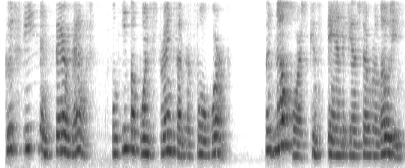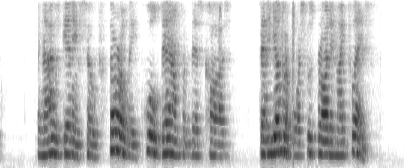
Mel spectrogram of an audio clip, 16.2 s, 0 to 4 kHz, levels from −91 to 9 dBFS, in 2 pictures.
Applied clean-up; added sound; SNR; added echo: neural mask model DeepFilterNet 3.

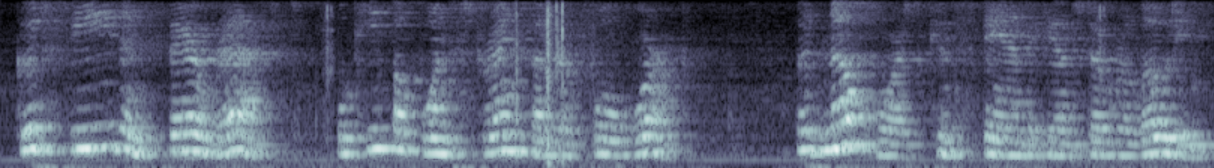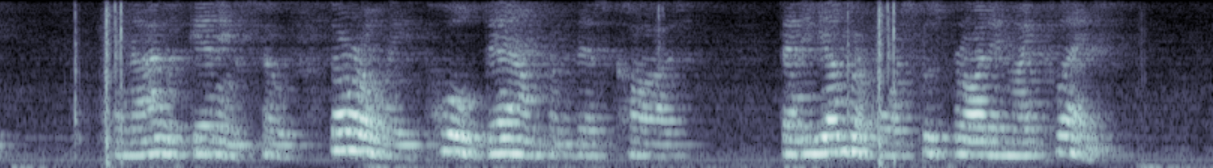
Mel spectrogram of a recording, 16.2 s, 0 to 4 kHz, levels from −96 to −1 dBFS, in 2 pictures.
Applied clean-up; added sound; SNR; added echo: none; Telephone; 20 dB; reverberation time 0.7 s.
